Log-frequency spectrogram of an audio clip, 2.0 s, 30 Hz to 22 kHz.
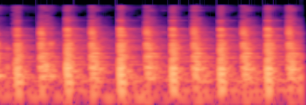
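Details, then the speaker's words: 2009 Ford Escape Hybrid running after transmission work: heavy regular clunks about four a second with rotation from front driveshaft/driveline installed off-center; undrivable like that. "All that noise right there. He didn't hook that up correctly. So that's our audible tone."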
